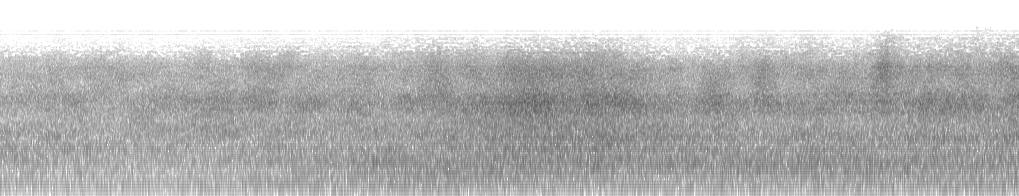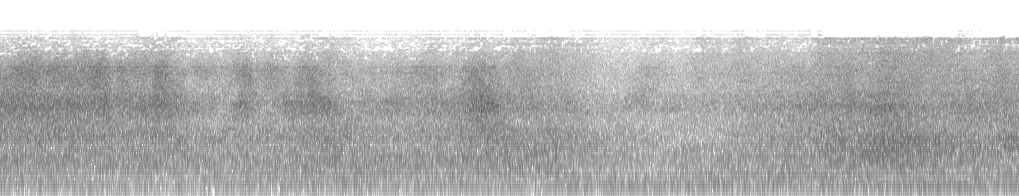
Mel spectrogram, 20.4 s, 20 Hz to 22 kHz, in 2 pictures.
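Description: A TUI Boeing 737 vacating the runway, a steady, broad jet engine roar held at constant loudness for the whole stretch, moderately distant, with no voices.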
